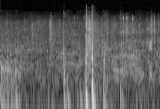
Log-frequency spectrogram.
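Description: A few dull thumps about a second in, over faint background noise.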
